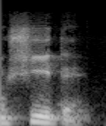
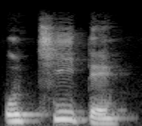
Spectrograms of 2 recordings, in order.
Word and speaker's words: uscite: No es uchite ni uchiti. Es uscite, uscite. Acuérdense que la SC se arrastra, es una sh, y la vamos a mantener además.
